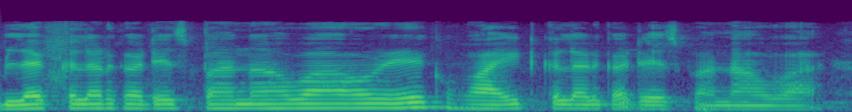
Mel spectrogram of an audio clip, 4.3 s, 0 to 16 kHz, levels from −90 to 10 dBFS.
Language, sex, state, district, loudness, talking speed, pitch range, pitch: Hindi, male, Uttar Pradesh, Lalitpur, -18 LUFS, 195 wpm, 125-140 Hz, 135 Hz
